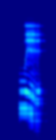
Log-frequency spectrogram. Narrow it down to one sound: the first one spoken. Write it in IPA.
w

